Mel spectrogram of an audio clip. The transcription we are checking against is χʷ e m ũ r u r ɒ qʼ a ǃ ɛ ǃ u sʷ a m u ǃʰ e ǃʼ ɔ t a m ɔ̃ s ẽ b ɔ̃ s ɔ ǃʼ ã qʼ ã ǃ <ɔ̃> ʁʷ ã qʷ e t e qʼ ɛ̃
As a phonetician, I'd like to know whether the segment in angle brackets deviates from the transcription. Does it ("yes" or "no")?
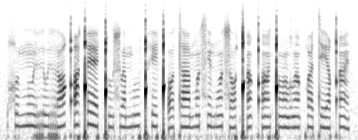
no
